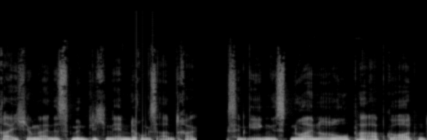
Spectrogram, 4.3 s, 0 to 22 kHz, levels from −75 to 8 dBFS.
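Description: From 1.32 to 1.52 s, just after "eines mündlichen", processor overload crackle: missed deadlines skip several short chunks, fitting roughly 10 ms buffers, giving gritty clicks seen as vertical broadband streaks.

At 1.96 s a rebuffering stall cuts the speech to silence for 0.31 s, a flat waveform gap, then it resumes intact with "hingegen ist nur ein".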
